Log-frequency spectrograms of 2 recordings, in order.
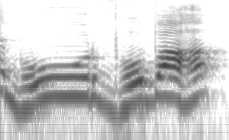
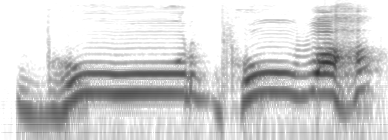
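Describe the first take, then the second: First: भूर्भुवः with 'b' in place of 'v', quick; mispronounced B sound. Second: भूर्भुवः slowly, with an open 'w' in the last part; correct V sound. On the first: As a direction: say भूर्भुवः as bhoor-bhu-bah, lips closing on the last syllable. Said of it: "ब कर देते हैं". (भूर्भुवः में व की जगह ब) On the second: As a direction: say भूर्भुवः as bhoor-bhu-va-ha, lips not touching. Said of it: "ब नहीं है". (भूर्भुवः में ब नहीं, साफ़ व) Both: Shown as a demonstration.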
